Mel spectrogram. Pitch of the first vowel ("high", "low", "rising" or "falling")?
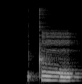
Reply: low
